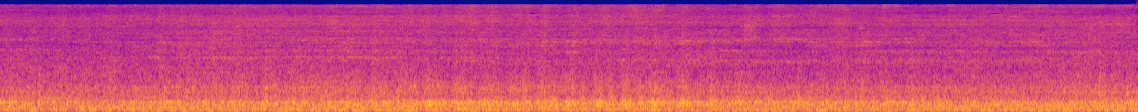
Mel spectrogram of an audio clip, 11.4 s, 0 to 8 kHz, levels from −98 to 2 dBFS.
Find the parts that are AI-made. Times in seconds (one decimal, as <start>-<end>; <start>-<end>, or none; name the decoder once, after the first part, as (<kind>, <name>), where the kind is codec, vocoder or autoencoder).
7.9-9.2 (vocoder, BigVGAN v2)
